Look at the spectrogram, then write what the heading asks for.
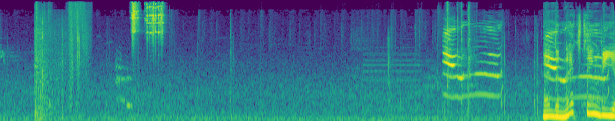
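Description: A cat in the video game Little Kitty Big City gives a few short meows near the end, alongside scattered game effects and ambient background sound.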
